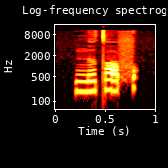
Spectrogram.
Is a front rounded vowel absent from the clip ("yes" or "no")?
yes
